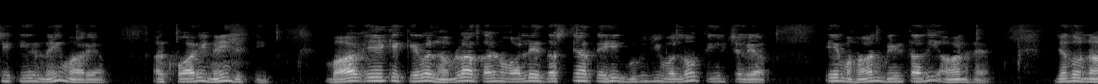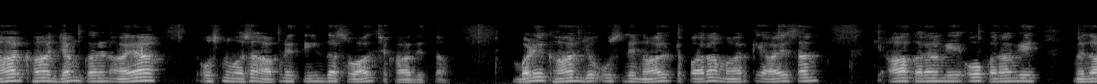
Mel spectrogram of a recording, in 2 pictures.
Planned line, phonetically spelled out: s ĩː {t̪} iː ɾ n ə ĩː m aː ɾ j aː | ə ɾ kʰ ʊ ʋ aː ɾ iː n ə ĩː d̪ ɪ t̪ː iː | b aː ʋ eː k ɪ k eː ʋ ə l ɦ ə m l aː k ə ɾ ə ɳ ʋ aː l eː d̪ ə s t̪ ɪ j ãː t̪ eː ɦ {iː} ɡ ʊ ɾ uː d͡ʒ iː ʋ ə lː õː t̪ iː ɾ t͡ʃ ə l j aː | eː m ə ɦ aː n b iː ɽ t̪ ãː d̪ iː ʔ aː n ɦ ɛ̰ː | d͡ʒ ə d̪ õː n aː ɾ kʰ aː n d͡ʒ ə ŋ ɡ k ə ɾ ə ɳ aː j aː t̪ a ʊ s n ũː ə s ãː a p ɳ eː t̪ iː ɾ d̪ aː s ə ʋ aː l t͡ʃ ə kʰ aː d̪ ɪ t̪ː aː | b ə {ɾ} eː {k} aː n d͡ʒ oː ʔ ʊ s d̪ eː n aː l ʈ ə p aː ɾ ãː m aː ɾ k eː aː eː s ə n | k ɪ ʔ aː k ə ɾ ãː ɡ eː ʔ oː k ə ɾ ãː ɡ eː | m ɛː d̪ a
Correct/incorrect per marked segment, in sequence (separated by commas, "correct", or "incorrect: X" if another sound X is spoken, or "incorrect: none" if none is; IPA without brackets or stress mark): correct, correct, incorrect: ɽ, incorrect: kʰ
